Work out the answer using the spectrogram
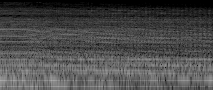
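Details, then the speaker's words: Indesit tumble dryer running with no error message: harsh, rough scraping drone instead of a smooth whir. Owner first suspected something stuck in the fan wheel; the cause was a shredded drive belt caught in the fan wheel. "das hört sich auf jeden fall nicht gut an so darf sich ein trockner net anhören ja was ich vermute dass da irgendwas in einem lüfterrad steckt und dass er irgendwas kaputt ist"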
